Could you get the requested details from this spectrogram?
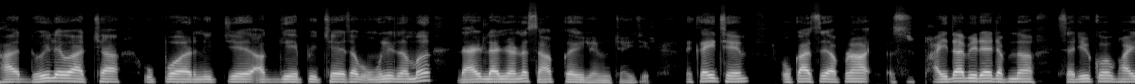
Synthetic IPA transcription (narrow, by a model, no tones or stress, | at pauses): ɦad̪ʱoːileʋaətːʃʰa | upəɾnit͡ʃeə̰ɡjepit͡ʃʰesəbʊ̃ŋɡlinəmə | ɖaːjəɾlaːɪnd͡ʒənasaːp̚ʰkəileːɽ̃ũt͡ʃaːɦit͡ʃḭt͡ʃ | nekəit͡ʃʰe | okaseɐpnapʰaːjd̪abʱiɾəɦed͡ʒɐp̬na | sɐɾiːɾkopʰa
